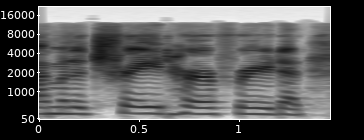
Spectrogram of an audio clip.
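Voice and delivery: ordinary talk, nothing marked

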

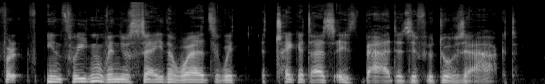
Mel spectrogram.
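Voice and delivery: put-on German accent. Speaker joking about charges in sweden, in a put-on german voice. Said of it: "I was doing German voice too".

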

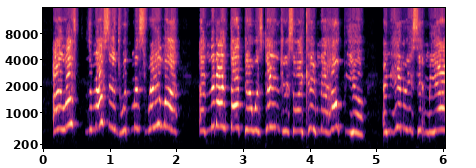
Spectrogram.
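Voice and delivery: tiny, squeaky, very high little creature voice. Speaker voicing a tiny character to the group, tiny Despero voice. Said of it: "little tiny Despero, and he says".

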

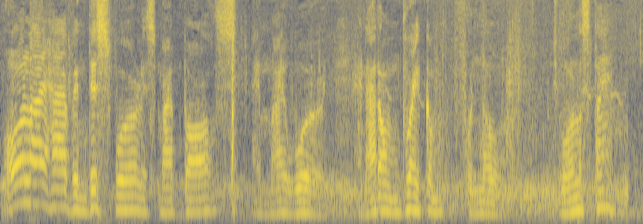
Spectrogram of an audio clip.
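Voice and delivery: silly high-pitched character voice. After apologizing, the speaker announces and launches into a high-pitched Worms voice. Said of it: "So this is high-pitched Worms voice".

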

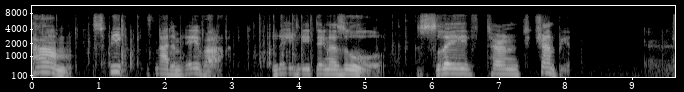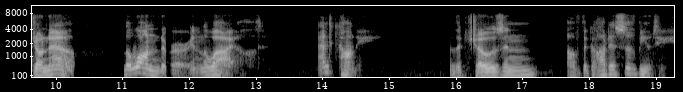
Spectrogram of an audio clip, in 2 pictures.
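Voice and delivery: dry, crackly crone voice, "chosen" drawn out. A crone at a crystal ball greets the arriving party, voice crackling like dry weeds. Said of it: "her voice crackles like dry weeds".

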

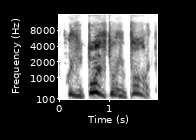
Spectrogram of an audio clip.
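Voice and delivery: very high, furious whisper-yelling. Recounting a woman who got up mad and went at a man: retelling whisper-yelling. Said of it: "doing that like whisper yelling at him".

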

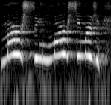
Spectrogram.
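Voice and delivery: high screaming, crying out over and over. Retelling how the car was hit, reenacting her own screaming at the time. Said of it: "And I started screaming".

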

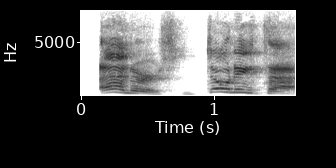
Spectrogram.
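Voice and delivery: high, full-throated, alarmed top-of-lungs scream. Bursting through the front door to stop someone eating: screaming at the top of lungs. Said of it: "and scream".

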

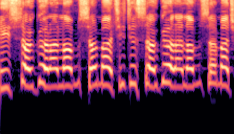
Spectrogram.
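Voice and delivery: high, tearful, tear-choked weeping voice. Retelling what a woman said, imitating her crying. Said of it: "And she's just crying".

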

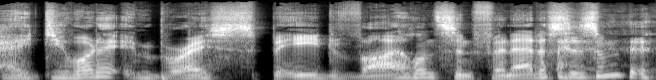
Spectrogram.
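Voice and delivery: hushed, whispering voice. Voicing a recruiter volunteer talking to someone being calmed down: whispering. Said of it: "they'll start whispering to you".

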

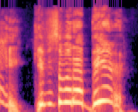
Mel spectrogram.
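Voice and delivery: very high, loud, whiny complaining dog voice. Voicing the dog asking for beer: voicing a complaining dog. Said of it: "he's complaining at you".

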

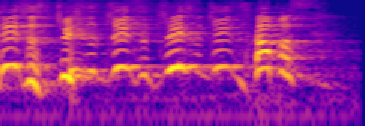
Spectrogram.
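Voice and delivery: play-acted frantic, panicked pleading, very high-pitched. Retelling the disciples waking jesus: imitating panicked pleading. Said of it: "they're freaking out".

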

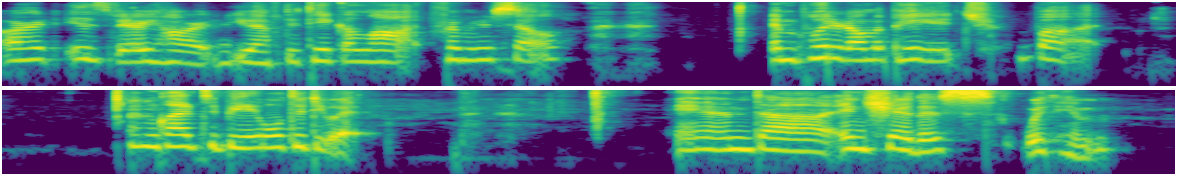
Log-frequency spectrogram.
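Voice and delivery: tearful. Speaking about making art and sharing it with their dad, crying. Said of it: "I know why I'm crying".

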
